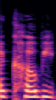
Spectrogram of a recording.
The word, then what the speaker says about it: Kolbe: And if you've never done a Kobe test before, highly recommend it.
